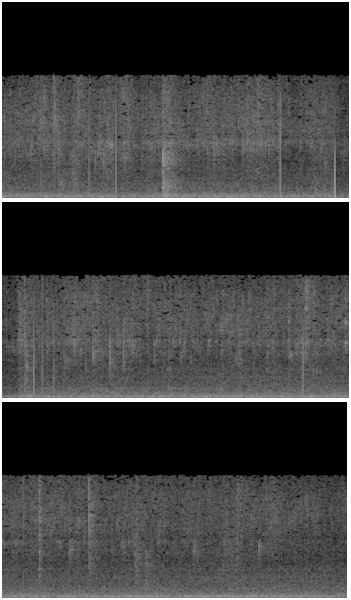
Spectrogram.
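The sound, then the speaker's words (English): Blanched, seasoned potatoes searing flat on a plancha: a faint, continuous sizzle with a few sharp pops and crackles scattered through it. “these are the potatoes we blanched off, and I'm going to get them nice and seasoned, lay them out in the plancha flat, let them get a nice cooked sear, crispy sear on one side, and then flip them over and let them finish off.”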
